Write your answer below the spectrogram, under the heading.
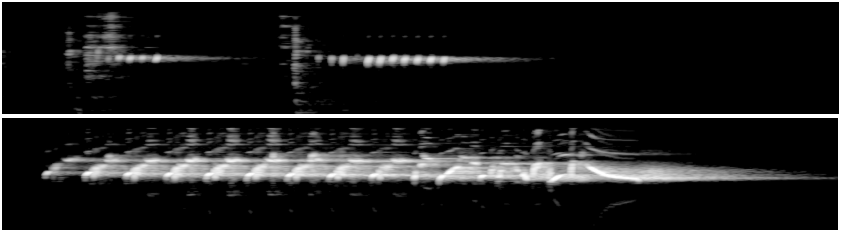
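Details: Two short buzzy trills separated by silence, then a European goldfinch bursts into a rapid, tinkling twittered phrase of varied chirps that closes with a descending slurred note.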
